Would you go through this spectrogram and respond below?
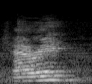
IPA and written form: ˈkæri (carry)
